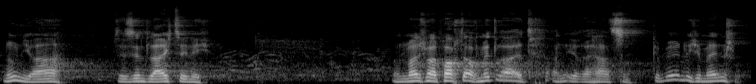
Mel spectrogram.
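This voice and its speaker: A man's voice: medium pitch, measured pace, vocal fry, long pauses. An actor playing an aloof masked man in a radio drama, musing with detachment on humankind. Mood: musing, lenient. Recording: theatre crowd murmur behind.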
